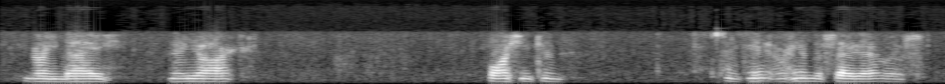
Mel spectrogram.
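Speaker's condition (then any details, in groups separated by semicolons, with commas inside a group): Parkinson's disease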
